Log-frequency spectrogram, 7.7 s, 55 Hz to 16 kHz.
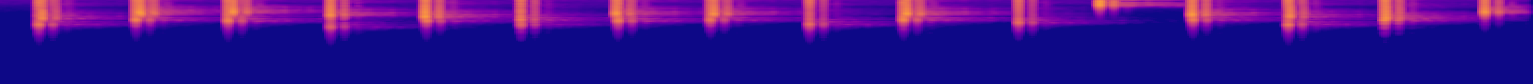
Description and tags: tikkie wet loop
Pattern at 125 beats per minute of high pitched 'wet' percussive sounds.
